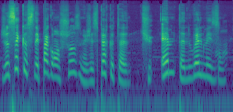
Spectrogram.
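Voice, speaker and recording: A woman's voice: a little high, expressive, a little fast, a bit bright, pitched above the performer's own voice. A woman with a stuffy nose voicing an upbeat, encouraging female game villager, reading the lines aloud.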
